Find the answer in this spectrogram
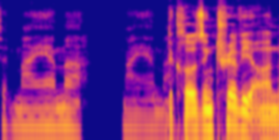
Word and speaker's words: Miami: Miami, Oklahoma, if you're there, make sure you pronounce it Miami.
